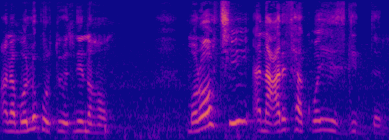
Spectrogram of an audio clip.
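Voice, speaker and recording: A woman's voice: fairly high pitch, big pitch swings, rapid-fire, warm tone, slight background noise, voice pushed down. An Egyptian woman voicing a stern, self-righteous husband who lectures firmly. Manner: firm, lecturing.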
